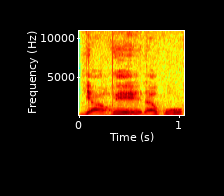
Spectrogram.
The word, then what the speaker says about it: 야훼: 그렇기 때문에 이 단어는 야훼라고 발음을 해야 되는데 그 이유는 성경의 외적인 자료들에서도 찾을 수가 있지요.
